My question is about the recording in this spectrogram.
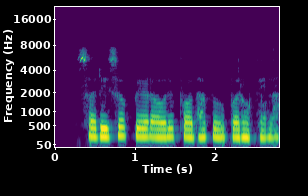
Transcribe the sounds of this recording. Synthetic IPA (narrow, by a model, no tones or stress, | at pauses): sʌɾisopeɽʌwɾepɔd̪ʱakoupʌɾɦokʰela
